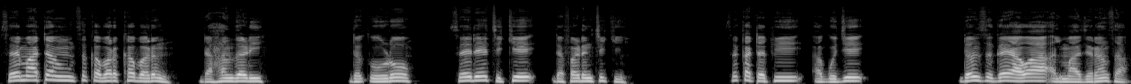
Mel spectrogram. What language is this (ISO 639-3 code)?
hau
